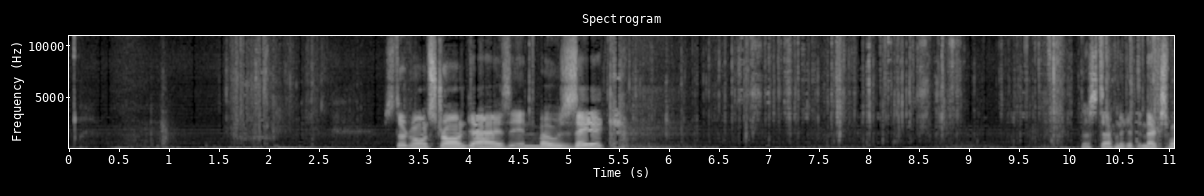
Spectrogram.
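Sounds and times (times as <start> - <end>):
foil wrapper crinkling and tearing: 1.6 - 2.6, 5.4 - 11.0.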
